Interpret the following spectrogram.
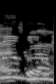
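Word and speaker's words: muumuu: It's a Moo Moo.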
